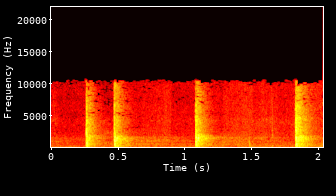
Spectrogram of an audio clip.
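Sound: a single clap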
